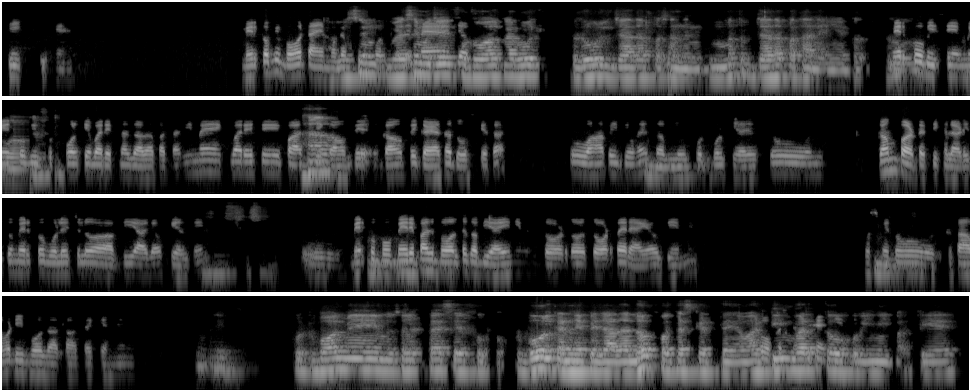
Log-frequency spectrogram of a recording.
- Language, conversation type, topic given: Hindi, unstructured, क्या आपको क्रिकेट खेलना ज्यादा पसंद है या फुटबॉल?
- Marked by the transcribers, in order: in English: "टाइम"; static; in English: "रोल रूल"; other background noise; tapping; in English: "सेम"; in English: "रूल"; unintelligible speech; in English: "बॉल"; in English: "गेम"; laughing while speaking: "लोग"; in English: "फ़ोकस"; in English: "टीम वर्क"; in English: "फ़ोकस"; laughing while speaking: "हैं"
